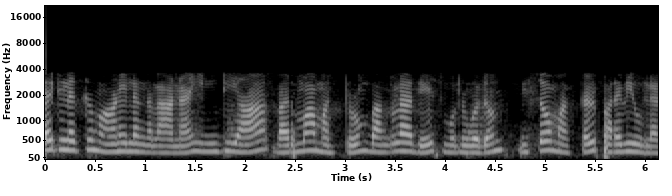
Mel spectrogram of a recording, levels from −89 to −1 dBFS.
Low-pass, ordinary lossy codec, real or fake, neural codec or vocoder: 3.6 kHz; AAC, 24 kbps; fake; codec, 44.1 kHz, 3.4 kbps, Pupu-Codec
